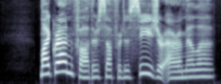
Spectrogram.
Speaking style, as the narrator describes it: the young woman said calmly

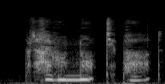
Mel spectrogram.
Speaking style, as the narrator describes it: whispered

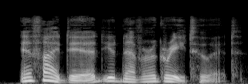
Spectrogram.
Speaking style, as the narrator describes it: Mab said calmly

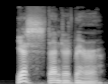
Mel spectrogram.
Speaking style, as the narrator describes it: snapped out as one

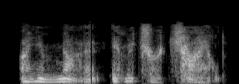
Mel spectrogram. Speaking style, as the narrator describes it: Taylor whispered stubbornly

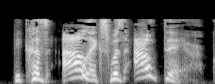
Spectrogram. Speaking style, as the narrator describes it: Chris shouted

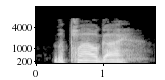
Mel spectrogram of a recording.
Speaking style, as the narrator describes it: Perlmutter said in his tired voice

